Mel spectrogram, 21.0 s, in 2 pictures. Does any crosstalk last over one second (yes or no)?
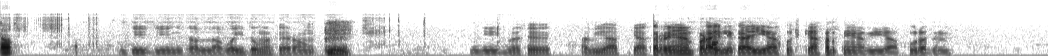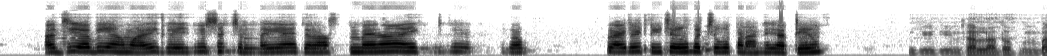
no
